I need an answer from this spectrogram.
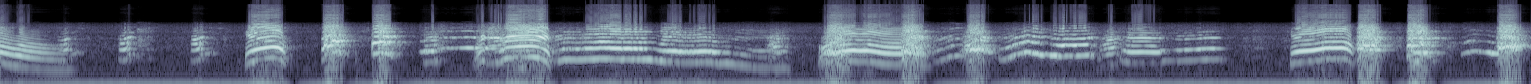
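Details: Morning chatter from huskies, Holly among them, wanting to go out: loud, continuous talking howls rising and falling, broken by yips and short barks, with a person speaking to them.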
